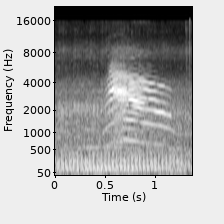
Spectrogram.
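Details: Abandoned kitten crying alone by the roadside, apparently left behind by its mother or dumped, calling very loudly; one rising-then-falling high meow lasting about half a second, with faint background noise.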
